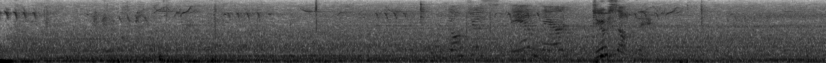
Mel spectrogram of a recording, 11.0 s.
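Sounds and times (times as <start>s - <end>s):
low steady outdoor hum: 0.0s - 11.0s
songbirds chirping: 0.0s - 11.0s.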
